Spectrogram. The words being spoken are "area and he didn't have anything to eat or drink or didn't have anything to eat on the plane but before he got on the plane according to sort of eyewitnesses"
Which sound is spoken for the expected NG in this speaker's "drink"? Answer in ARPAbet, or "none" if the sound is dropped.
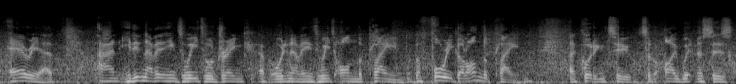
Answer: NG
